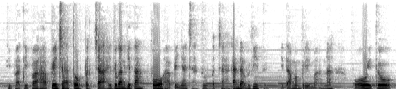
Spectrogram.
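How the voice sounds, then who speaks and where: Middle-aged male lecturer, gravelly and slightly hoarse, chatty delivery that acts out everyday remarks. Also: fairly high pitch. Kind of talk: philosophy lecture in a mosque.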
